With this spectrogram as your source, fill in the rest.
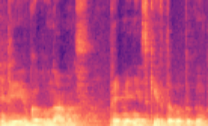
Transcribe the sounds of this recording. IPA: ˈdʲʋʲiɛjuː ɡɐˈlˠuː ˈnɑːmɐs pʲrʲiɛmʲɛˈnʲeː ˈsʲkʲiːrdɐʋoː ˈdʊ ɡɐˈlˠʊ

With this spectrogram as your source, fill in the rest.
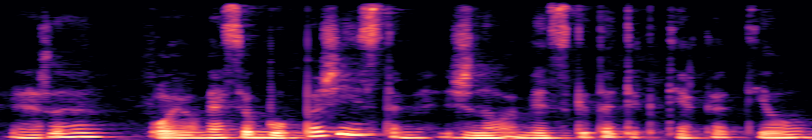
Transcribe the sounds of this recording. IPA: ˈɪr oː jɛʊ mʲɛs jɛʊ ˈbuɔm pɐˈʒʲiːstɐmʲɪ ʒʲɪˈnoːjoːm ʋʲiɛns ˈkʲɪtɐ tʲɪk ˈtʲiɛk kɐt jɛʊ

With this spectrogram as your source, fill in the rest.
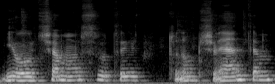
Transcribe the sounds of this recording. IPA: ˈjɛʊ t͡ʃʲɛ ˈmuːsʊ ˈtɐɪp ˈtʊrʲɪm ˈʃʲʋʲɛnʲtʲeːm

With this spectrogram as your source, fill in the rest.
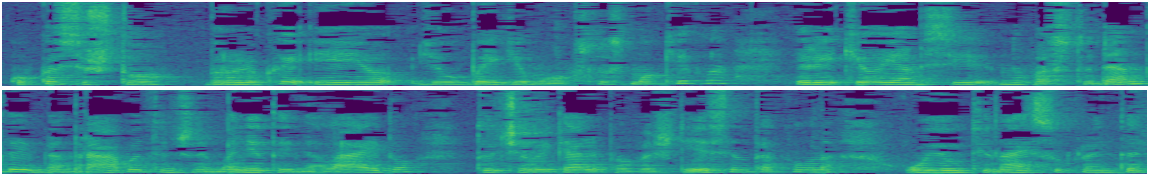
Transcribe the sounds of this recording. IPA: oː ˈkɐs ɪʃ ˈtoː broːˈlʲʊkɐɪ ˈeːjoː jɛʊ ˈbɐɪɡʲeː ˈmoːkslˠʊs moːˈkʲiːklˠɑː ɪ rʲɛɪˈkʲeːjoː jiɛms iː nʊ ˈʋɐ stʊˈdʲɛntɐɪ bʲɛnˈdrɑːbʊtʲɪn ʒʲɪˈnɐɪ mɐˈnʲiː tɐɪ nʲɛˈlˠɐɪdoː tʊ t͡ʃʲɛ ʋɐɪˈkʲæːlʲɪ pɐʋɐʒʲɪˈnʲeːsʲɪ ɪn tɑː ˈkɐʊnɐ oː jɛʊ tʲiːˈnɐɪ sʊˈprɐnʲtʲɪ

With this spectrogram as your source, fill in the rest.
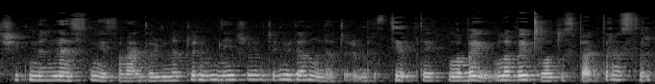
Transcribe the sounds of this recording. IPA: ˈʃʲɛɪp mʲɛ mʲɛs nʲɛɪ sɐˈʋɐɪdɡɐlʲʊ nʲɛˈtʊrʲɪm nʲɛɪ ˈʃʲʋʲɛnʲtʲɪnʲʊ dʲɛˈnuː nʲɛˈtʊrʲɪm ˈmʲɛs tʲiɛk tɐɪp lˠɐˈbɐɪ lˠɐˈbɐɪ plˠɐˈtʊs ˈsʲpʲæːktrɐs ɪr

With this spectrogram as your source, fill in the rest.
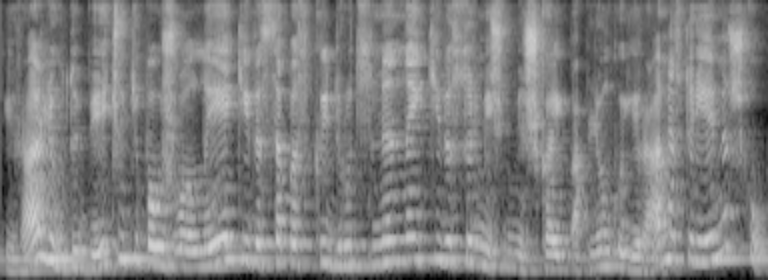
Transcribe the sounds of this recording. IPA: iːˈrɐ lʲɪŋk dʊˈbʲɪt͡ʃʲuː ˈtʲiː pɐuːʒuɔˈlˠɘ ˈtʲiː ʋʲɪˈsɐ pɐˈskʊɪ druːt͡sʲˈmʲɪnɐɪ ˈtʲiː ʋʲɪˈsʊr ˈmʲɪʃ mʲɪʃˈkɐɪ ɐpʲˈlʲɪŋkʊɪ iːˈrɐ ˈmʲɛs tʊˈrʲeːjoːm mʲɪʃˈkuː

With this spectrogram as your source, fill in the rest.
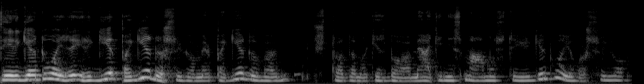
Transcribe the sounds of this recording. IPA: tɐɪ ɪr ɡʲiɛˈduɔjɪ ɪr ɪr ˈɡʲiɛ pɐˈɡʲiɛdʊ ˈɐʃ sʊ ˈjoːm ɪr pɐˈɡʲiɛdʊ ˈʋɐ ʃʲɪˈtoːs dɐˈnʊtʲeːs ˈbʊʋɐ ˈmʲæːtʲɪnʲeːs ˈmɑːmoːs tɐɪ ɪr ɡʲiɛˈduɔjɛʊ ˈɐʃ sʊ ˈjoːm

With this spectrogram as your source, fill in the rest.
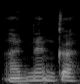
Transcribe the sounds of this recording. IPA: ˈɐrʲnʲɪŋkɐ

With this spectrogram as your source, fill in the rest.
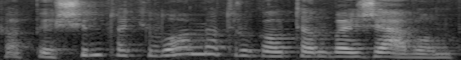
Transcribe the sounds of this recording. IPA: ˈɑːpʲiɛ ˈʃʲɪmtɐ kʲɪˈlˠoːmʲɛtrʊ ɡɐlˠ ˈtʲɛn ʋɐˈʒʲæːʋoːm

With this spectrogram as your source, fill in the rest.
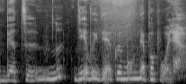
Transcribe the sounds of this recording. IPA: ˈbʲɛt ˈnʊ ˈdʲiɛʋʊɪ ˈdʲeːkʊɪ ˈmuːm nʲɛpɐˈpuɔlʲɛ

